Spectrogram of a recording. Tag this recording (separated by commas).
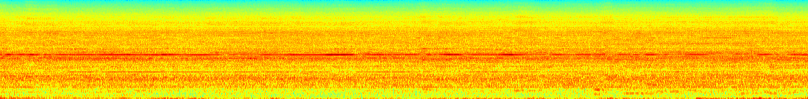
Domestic sounds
